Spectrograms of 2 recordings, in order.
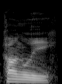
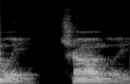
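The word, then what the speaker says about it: Chong Li: Kong Lee, right? All. Well, no, Kong Lee was the UFC fighter. Chong Lee. That's his name. That's how you say it.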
